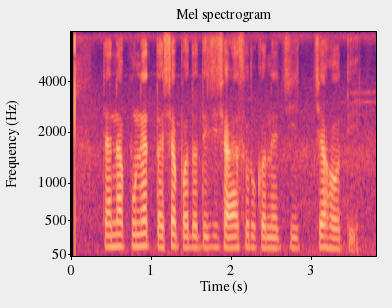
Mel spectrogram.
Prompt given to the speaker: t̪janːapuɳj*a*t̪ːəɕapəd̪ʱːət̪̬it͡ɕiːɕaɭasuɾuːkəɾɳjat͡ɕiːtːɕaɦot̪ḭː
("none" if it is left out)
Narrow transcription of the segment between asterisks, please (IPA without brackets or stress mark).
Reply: a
